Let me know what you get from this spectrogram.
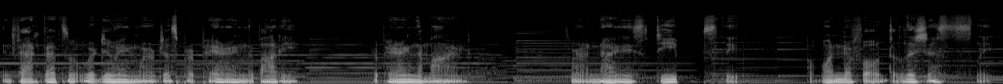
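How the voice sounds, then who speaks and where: Slow gravelly-voiced man guiding sleep meditation. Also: lowish voice, fairly even intonation, soft background music. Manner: slow, soft, soothing guidance with repeated phrases. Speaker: meditation teacher.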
